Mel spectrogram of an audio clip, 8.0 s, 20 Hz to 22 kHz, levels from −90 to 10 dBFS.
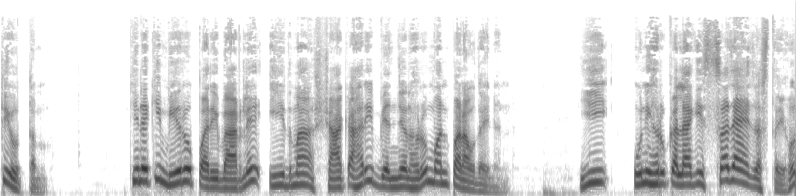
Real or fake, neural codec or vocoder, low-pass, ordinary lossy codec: fake; codec, 44.1 kHz, 7.8 kbps, Pupu-Codec; 19.8 kHz; MP3, 64 kbps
